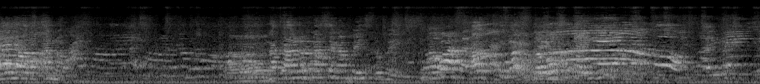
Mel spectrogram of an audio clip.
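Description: Several women and men talk and chatter close by.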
